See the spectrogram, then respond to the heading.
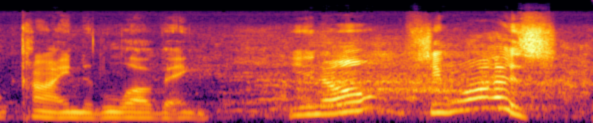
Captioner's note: audience laughing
